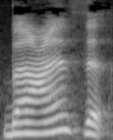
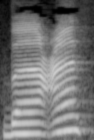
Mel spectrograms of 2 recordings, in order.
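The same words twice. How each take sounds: First: The final 'th' sound is bounced with a release. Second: The final 'th' sound is held without release. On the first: The speaker calls it wrong. "Jangan baca ba'athna ba'ath ba'ath" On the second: The speaker calls it right. "Kita nak ba'ath, tahan eh"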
